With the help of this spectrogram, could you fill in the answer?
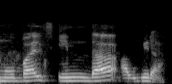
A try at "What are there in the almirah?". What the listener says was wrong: আলমিরা, একদম মাশাআল্লাহ হয়ে গেছে।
